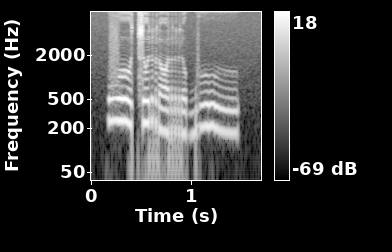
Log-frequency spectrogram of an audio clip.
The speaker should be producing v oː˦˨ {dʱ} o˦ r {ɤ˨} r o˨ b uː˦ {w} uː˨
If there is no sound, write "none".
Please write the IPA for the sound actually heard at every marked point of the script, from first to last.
t͡s, ɔ˨, w

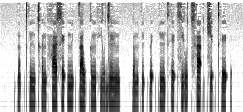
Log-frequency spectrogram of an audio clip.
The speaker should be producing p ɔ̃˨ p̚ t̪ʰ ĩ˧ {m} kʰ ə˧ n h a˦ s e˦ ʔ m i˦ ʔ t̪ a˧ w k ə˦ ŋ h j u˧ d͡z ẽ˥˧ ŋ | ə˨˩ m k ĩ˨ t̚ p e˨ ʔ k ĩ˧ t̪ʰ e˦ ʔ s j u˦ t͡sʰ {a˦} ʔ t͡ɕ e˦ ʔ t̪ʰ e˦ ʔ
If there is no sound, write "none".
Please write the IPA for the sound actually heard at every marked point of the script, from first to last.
ŋ, a˦

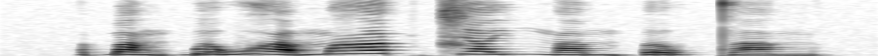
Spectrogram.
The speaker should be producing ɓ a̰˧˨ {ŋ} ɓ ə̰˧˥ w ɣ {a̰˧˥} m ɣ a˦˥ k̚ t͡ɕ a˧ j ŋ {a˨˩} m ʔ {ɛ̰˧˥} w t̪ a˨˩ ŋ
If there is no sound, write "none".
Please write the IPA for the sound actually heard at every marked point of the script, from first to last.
ŋ, a̰˧˥, a˨˩, ə̰˧˥

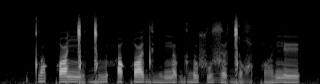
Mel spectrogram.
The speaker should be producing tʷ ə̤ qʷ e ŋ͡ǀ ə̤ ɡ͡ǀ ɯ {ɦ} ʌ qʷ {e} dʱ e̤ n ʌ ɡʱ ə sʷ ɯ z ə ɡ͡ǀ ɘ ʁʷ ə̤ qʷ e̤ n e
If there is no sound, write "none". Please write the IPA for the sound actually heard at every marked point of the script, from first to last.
h, ɘ

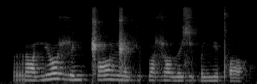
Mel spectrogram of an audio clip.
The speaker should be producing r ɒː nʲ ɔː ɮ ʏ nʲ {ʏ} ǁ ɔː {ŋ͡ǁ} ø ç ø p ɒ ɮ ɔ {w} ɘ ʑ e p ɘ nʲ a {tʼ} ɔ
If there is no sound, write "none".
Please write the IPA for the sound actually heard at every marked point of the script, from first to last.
ə, ŋ͡ǁ, ð, tʼ

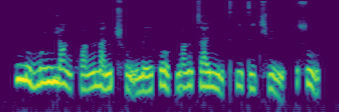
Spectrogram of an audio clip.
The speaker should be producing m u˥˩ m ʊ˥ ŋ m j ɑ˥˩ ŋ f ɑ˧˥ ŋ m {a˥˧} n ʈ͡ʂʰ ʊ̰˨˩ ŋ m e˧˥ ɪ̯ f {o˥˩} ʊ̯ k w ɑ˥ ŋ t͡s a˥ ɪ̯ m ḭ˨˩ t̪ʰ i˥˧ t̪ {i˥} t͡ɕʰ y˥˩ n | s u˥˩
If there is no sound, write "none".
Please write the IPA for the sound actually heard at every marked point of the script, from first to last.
a˧˥, o˥˩, i˥˧

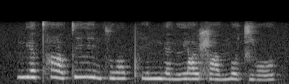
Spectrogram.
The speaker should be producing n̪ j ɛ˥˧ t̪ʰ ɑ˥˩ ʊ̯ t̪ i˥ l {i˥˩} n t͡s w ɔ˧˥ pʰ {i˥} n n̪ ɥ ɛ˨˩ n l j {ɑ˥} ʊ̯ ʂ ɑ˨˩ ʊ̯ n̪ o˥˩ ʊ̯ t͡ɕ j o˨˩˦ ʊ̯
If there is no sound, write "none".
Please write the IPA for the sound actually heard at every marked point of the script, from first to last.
i˥˩, i˧˥, ɑ˥

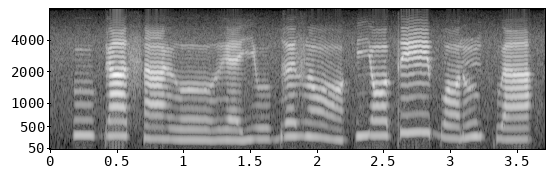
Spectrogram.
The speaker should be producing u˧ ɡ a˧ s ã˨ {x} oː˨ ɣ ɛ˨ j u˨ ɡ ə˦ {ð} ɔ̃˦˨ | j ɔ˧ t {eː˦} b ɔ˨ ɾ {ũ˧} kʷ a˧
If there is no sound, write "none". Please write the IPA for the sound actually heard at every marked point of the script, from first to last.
ɣ, z, eː˦, ũ˧

